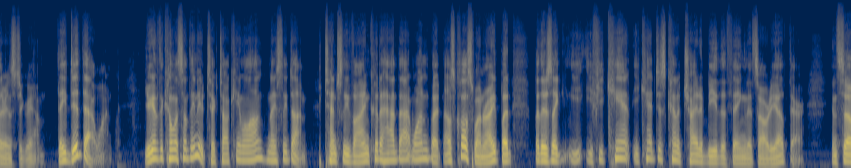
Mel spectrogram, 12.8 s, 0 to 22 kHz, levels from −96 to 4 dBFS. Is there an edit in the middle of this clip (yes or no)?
no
